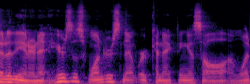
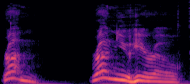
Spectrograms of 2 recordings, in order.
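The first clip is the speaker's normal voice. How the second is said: mock shout; 11 semitones higher, 6 dB louder, slower than usual. Urging game character to flee.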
